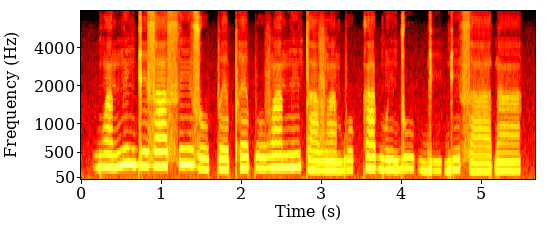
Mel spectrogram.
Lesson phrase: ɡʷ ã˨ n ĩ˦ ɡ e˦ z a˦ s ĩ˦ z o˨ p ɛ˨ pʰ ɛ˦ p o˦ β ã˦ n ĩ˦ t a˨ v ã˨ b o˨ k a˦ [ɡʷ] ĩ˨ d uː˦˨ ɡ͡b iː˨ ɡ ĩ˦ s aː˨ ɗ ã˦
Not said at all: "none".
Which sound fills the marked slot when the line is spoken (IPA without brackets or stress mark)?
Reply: ɡʷ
